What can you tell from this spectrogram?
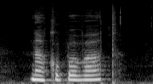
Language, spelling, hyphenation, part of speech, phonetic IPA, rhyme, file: Czech, nakupovat, na‧ku‧po‧vat, verb, [ˈnakupovat], -ovat, Cs-nakupovat.ogg
- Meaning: 1. to shop; to go shopping 2. to shop around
